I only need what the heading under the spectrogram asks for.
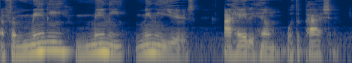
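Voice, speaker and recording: A man speaks in a plain, everyday voice at a medium pitch and a moderate pace. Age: 30s. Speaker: podcast host. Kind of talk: solo podcast monologue.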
